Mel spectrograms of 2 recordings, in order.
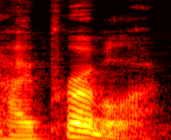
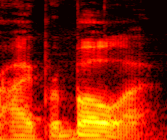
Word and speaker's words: hyperbola: And it was he who introduced the names ever since used for the three curves: parabola, ellipse, and hyperbola, or hyperbola. It's pronounced both ways.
